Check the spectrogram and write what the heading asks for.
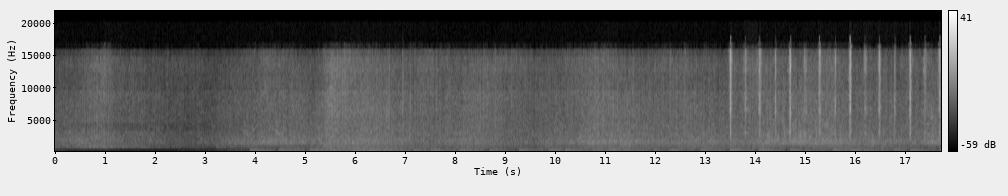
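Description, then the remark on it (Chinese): Steady rushing ocean surf fills the opening seconds, then a rhythmic song with a thumping beat and bright plucked notes starts and plays over the continuing wash of waves. “我们一起伴着大海的声音翩翩起舞吧。”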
